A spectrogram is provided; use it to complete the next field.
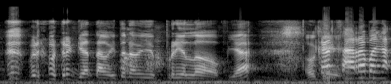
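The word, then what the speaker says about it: preloved: Iya, Kan itu pre-polet. menakutkan. Pre-love. Pre-love. Saya kan suka ngeliat di tag-tag Instagram orang, Pak. Iya. Tulisannya prepolet. Pre-love. Prelovet. Pre-love. Pre-love.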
